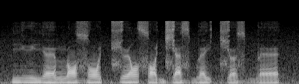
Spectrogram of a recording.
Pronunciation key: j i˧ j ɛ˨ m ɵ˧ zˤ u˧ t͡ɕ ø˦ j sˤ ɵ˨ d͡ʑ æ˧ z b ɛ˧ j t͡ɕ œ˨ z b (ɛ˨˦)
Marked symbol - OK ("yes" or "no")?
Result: yes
